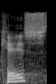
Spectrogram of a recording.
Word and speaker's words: Kees: a quick intro I'm case it's pronounced case the spelling is Dutch and it's my grandfather's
